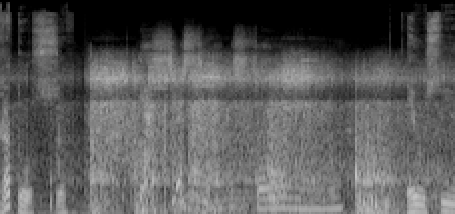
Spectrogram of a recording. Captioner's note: furious humming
